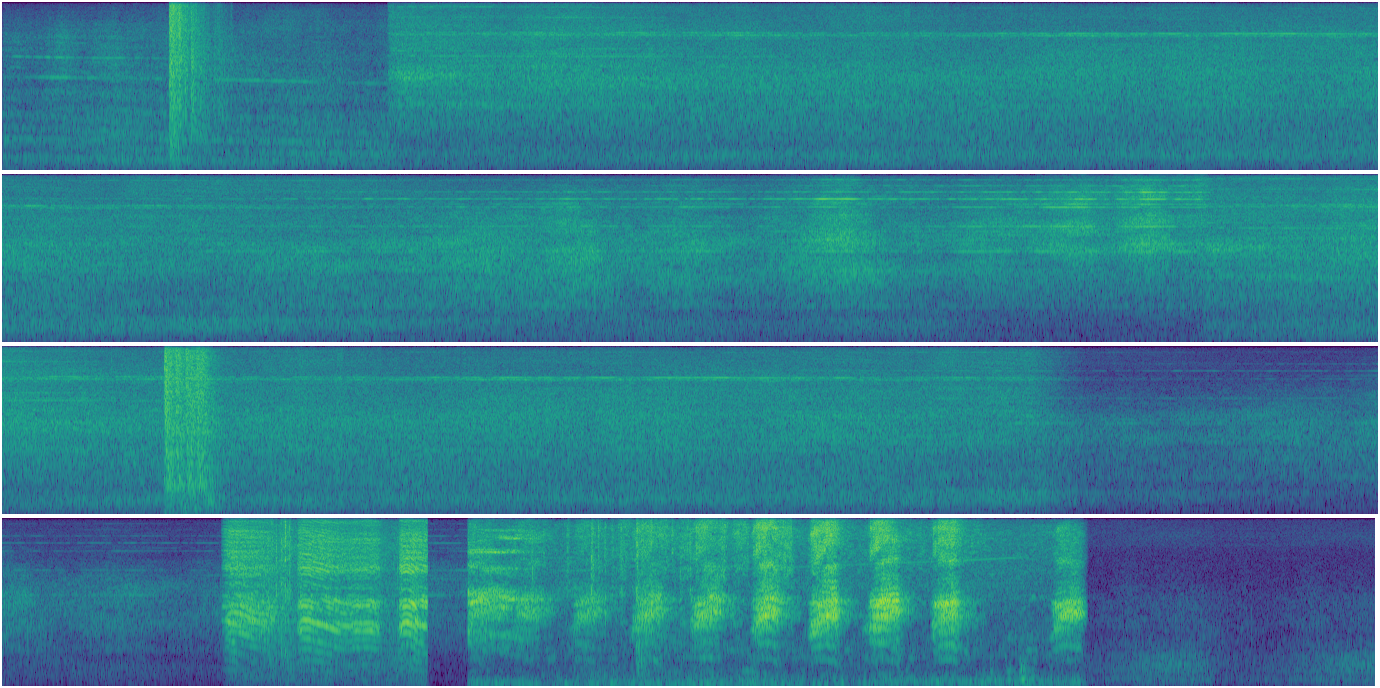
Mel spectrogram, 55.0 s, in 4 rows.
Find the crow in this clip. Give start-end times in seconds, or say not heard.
43.5-52.1.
